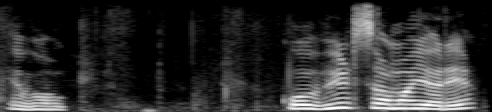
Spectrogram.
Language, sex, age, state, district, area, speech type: Odia, female, 18-30, Odisha, Balangir, urban, spontaneous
